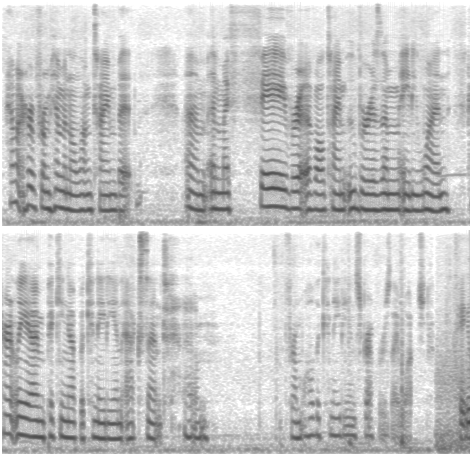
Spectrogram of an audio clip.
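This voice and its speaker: Slow-talking chatty woman vlogger. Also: on the low side, background noise. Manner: rambling, chatty storytelling with fillers. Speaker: vlogger reselling scrap. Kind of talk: casual vlog chat. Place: at home, garage and car.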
